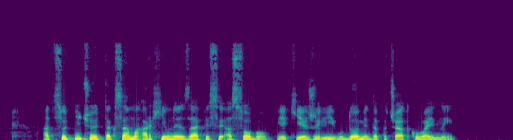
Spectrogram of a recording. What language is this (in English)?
Belarusian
